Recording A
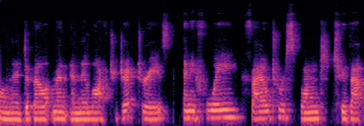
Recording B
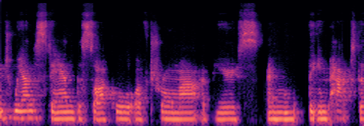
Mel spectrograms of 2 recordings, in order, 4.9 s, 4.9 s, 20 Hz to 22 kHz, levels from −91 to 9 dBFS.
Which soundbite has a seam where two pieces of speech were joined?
A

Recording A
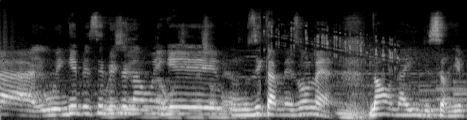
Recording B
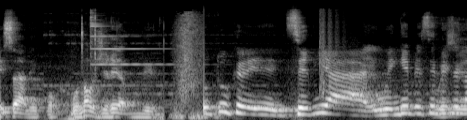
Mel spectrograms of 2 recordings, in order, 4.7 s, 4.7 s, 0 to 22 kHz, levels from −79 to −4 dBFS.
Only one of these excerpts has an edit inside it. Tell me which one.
B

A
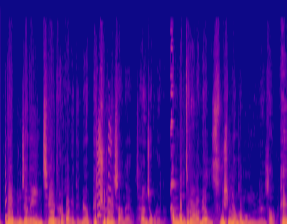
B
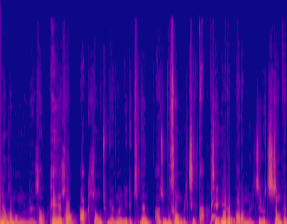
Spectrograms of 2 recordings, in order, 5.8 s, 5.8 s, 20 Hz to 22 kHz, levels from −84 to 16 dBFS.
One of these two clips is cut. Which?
B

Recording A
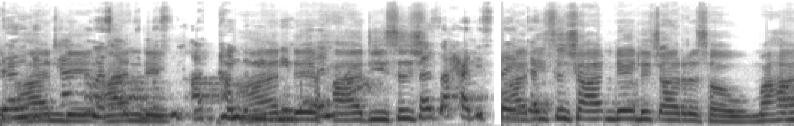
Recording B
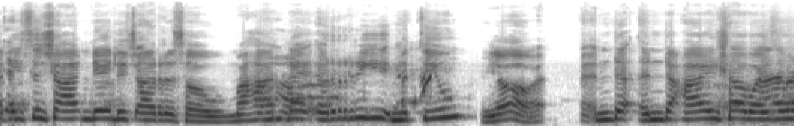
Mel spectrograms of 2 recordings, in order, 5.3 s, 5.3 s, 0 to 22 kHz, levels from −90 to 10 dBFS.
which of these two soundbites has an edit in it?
B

